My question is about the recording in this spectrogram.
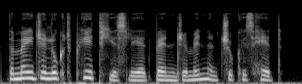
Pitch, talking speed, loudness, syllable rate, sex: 225 Hz, 200 wpm, -17 LUFS, 5.6 syllables/s, female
